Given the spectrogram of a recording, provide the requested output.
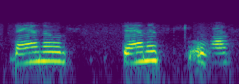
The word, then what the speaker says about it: Stanislaus: She is currently the Forest Heritage Resource and Tribal Relations Program Manager for the Stanislaus National Forest. Now, how do you say that, Kathy? You said that right, Stanislaus.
